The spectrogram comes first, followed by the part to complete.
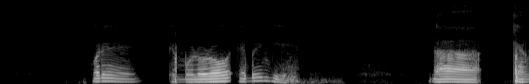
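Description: From 0.71 s to 3.06 s, automatic gain rising lifts the level by about 8 dB as the gain control, judging the input too quiet, turns itself up. Speech and background noise swell together over those 2.35 s, seen as a steadily widening waveform envelope and brightening spectrogram.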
